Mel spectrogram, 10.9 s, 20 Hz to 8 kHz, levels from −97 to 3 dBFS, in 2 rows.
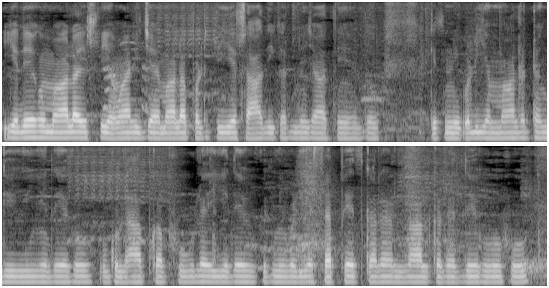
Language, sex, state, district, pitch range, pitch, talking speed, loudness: Hindi, male, Uttar Pradesh, Budaun, 115-120 Hz, 115 Hz, 200 wpm, -19 LUFS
